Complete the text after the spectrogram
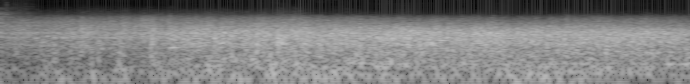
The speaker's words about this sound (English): Oh, another building is falling.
